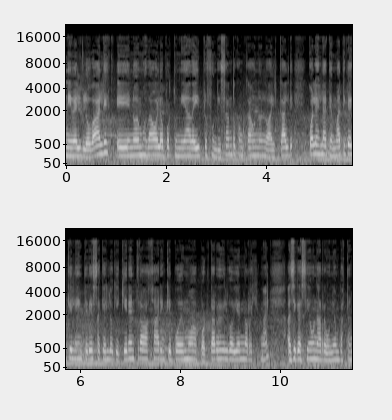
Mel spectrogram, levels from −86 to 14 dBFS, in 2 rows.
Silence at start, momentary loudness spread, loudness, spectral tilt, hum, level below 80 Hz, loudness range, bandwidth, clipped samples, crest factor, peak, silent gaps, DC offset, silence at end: 0 s; 7 LU; -19 LUFS; -6 dB/octave; none; -40 dBFS; 3 LU; 16.5 kHz; under 0.1%; 14 dB; -4 dBFS; none; under 0.1%; 0 s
